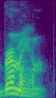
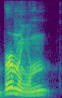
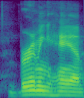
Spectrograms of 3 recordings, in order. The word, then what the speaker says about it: Birmingham: So, it would have been good to have someone from Birmingham. And I've learned you got to say it like Birmingham. You don't say Birmingham. You got to say it with without the H.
